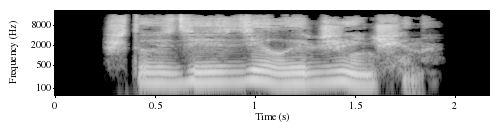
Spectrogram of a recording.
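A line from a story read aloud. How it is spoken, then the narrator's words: Quiet question. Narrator (Russian): спросил один из ситорцев негромко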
